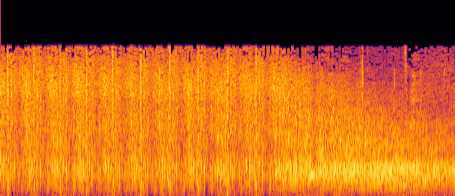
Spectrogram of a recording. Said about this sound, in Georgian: გასწრაფად ისვრის, არა? ასე ისვრის თვით დამტენი შაშხანა ბუშმასტერი.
